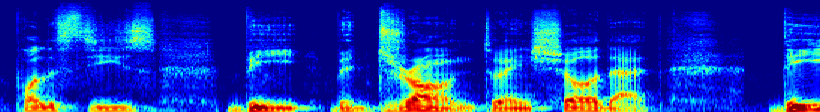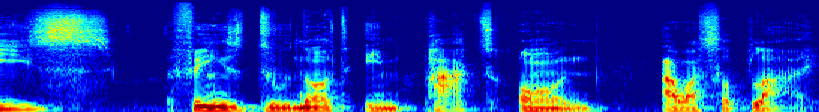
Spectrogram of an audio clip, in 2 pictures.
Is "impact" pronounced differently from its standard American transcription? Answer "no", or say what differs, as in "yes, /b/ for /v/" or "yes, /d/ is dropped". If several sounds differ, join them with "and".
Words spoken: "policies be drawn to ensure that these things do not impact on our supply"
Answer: no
